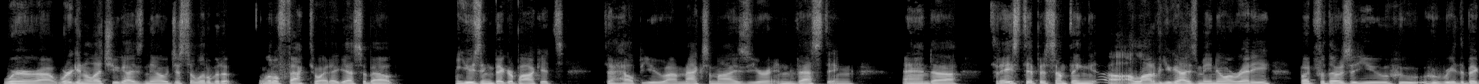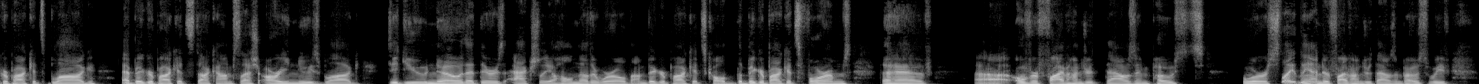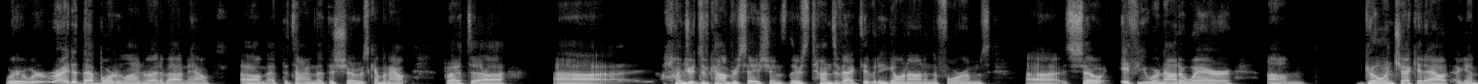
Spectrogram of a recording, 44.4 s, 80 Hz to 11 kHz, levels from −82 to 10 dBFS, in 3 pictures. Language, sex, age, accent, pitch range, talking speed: English, male, 20-39, American, 145-170 Hz, 180 wpm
